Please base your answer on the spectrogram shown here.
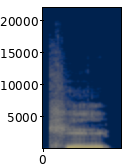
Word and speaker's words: qi: it ke gong so Chi is pronounced key and then saying gong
